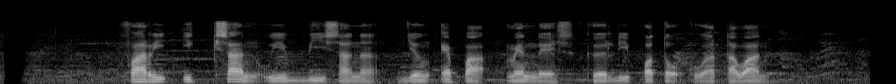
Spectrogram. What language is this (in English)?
Sundanese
